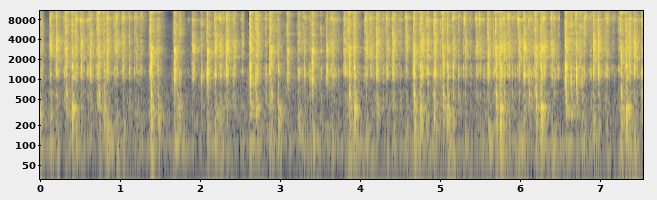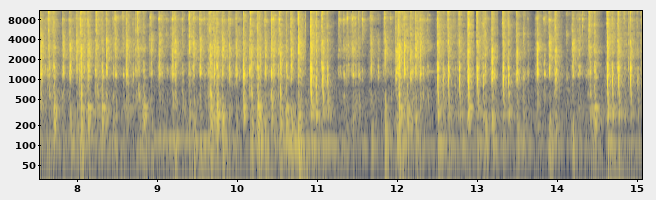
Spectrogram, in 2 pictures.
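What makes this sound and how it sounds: Fingertips type steadily on the keycaps of a black plastic mechanical keyboard with clicky Cherry MX Blue switches. The sound is a fast, continuous stream of sharp, bright clicks and clacks around 1.5 kHz, each dying away almost instantly, with very little low-end thump.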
